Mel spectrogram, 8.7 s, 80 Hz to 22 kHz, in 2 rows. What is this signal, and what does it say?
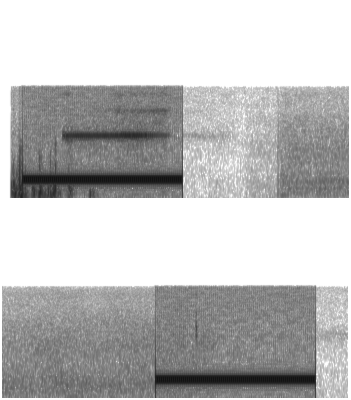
Ringback tone (North America), 440 + 480 Hz.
